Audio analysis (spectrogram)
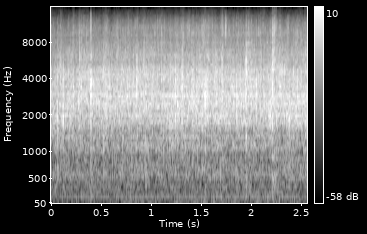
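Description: About half a pound of brisket browning in a pan, a steady loud hiss of sizzling fat that runs unbroken throughout, with no talking.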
